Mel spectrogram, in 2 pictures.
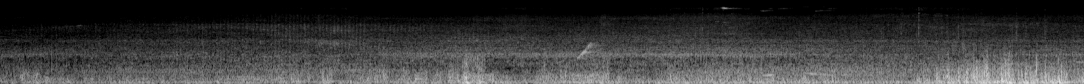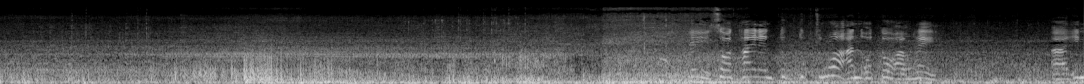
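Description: Motorbike riding through city traffic: engine and road rumble with wind on the microphone. It grows louder from about nine seconds in.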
